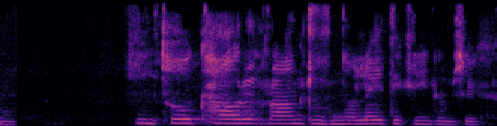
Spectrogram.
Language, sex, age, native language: Icelandic, female, 14, Icelandic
